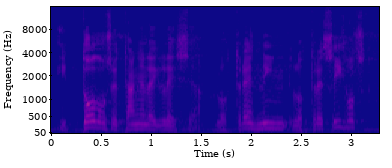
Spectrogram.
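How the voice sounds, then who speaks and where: Gravelly older male preacher, echoing hall. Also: medium pitch, expressive, normal speed. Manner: earnest, repeats key phrases for emphasis. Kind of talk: sermon meditation with personal story.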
